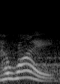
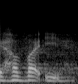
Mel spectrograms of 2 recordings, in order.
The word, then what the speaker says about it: Hawaii: it i call it hawaii well if you want to be very technical you would say hawaii because the hawaiians pronounce their w's as v's now it sounds a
